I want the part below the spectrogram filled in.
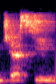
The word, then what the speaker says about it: Jesse: Just look up my name, Jesse Wuji. That's J-E-S-S-E. Last name is I-W-U-J-I.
